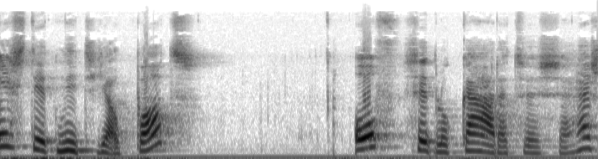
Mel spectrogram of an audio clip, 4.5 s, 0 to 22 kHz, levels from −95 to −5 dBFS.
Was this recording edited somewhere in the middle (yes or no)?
yes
